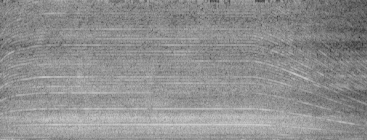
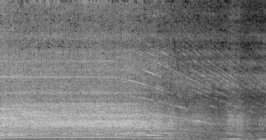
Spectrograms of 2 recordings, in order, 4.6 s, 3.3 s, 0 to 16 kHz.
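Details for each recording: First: 3018 CNC newly installed replacement brushed permanent-magnet spindle motor, rated faster than the worn original, running without a bit: high, steady whine with smooth brush hiss, winding down evenly at switch-off; normal spindle motor running. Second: Replacement brush-commutator spindle motor on a 3018 CNC, fitted because the original motor was worn and suspected of causing bit run-out, now with collet and bit installed: high-speed whine with a loud ringing resonance, pitch sliding down as it slows; resonating but faster.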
